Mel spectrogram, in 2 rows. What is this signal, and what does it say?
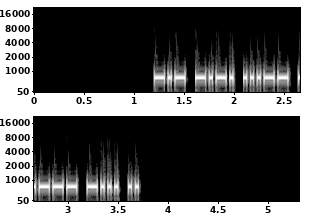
Morse code, heard as a keyed tone, about 36 wpm, 700 Hz. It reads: KC3JBI
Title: USA Call Signs - 6 Characters - 35wpm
